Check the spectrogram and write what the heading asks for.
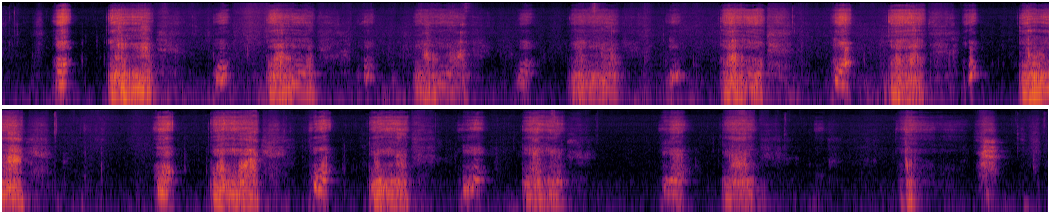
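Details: Dog making repeated harsh, honking snorts in a run: a reverse sneezing episode.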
